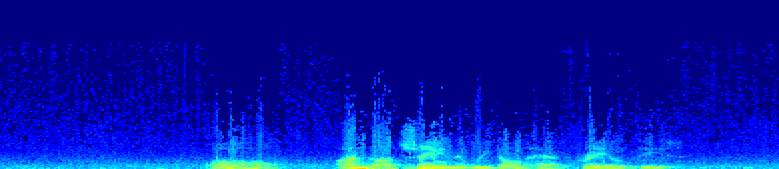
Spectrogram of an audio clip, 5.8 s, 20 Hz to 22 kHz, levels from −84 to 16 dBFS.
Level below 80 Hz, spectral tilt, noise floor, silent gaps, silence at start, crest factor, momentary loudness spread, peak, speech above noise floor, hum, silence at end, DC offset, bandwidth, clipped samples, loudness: -62 dBFS; -7.5 dB/octave; -50 dBFS; none; 0 s; 18 dB; 24 LU; -14 dBFS; 21 dB; none; 0 s; under 0.1%; 12.5 kHz; under 0.1%; -30 LUFS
